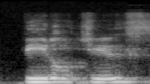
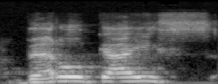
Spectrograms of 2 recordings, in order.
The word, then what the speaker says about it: Betelgeuse: I know I took Arabic and I know the G is a guttural, so it should be like sound to it if it's pronounced, because most of the stars have Arabic sounding names. But and especially since the movie Betelgeuse came out, Americans have always said Betelgeuse, and I know what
